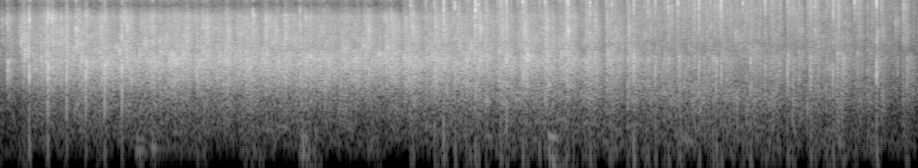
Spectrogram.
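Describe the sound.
Steady audience applause welcomes a professor onto the stage before a talk, with dense, even clapping that holds for about eleven seconds and fades only slightly toward the end.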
